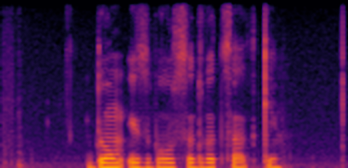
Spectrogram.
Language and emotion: Russian, neutral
